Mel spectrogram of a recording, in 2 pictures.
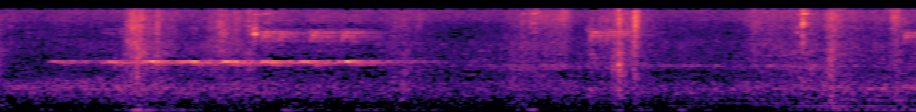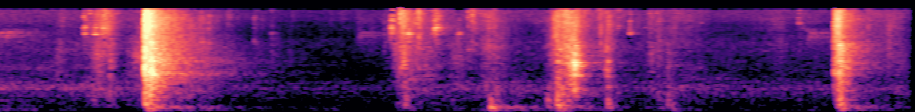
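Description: Double bit axe chopping into knotty oak rounds on a chopping block: one loud chop about five seconds in, a quick run of lighter knocks a second or two later, and another sharp chop near the end.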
